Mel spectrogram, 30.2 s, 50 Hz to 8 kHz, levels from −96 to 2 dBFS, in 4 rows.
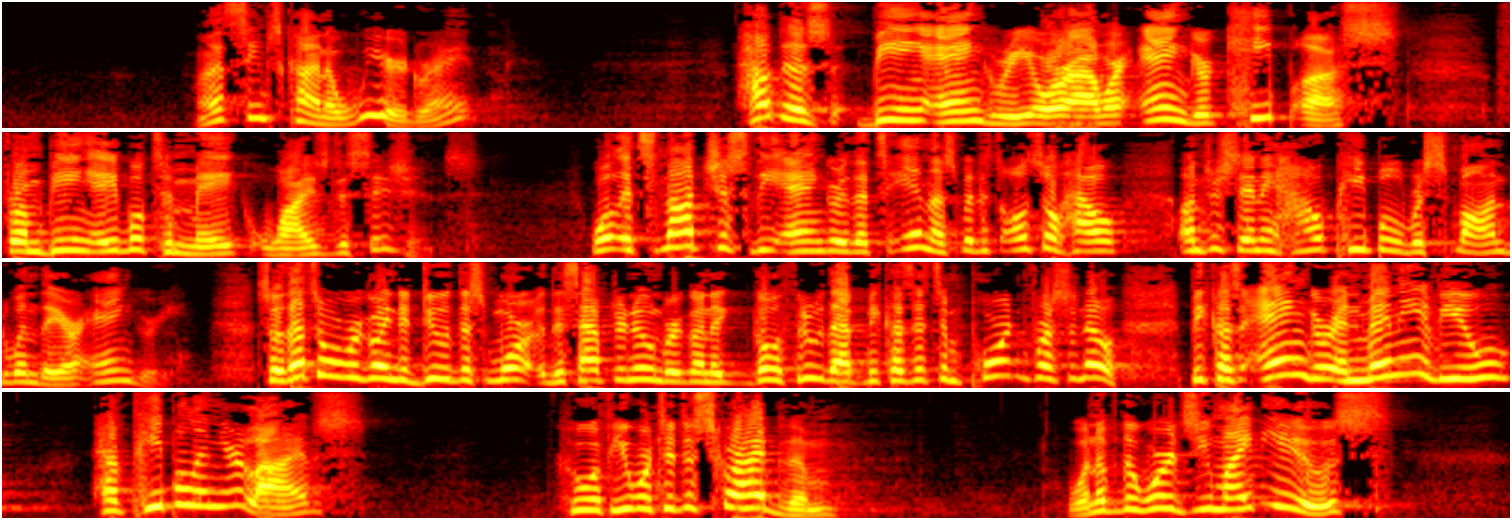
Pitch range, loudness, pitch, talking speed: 220-295 Hz, -21 LUFS, 255 Hz, 185 wpm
